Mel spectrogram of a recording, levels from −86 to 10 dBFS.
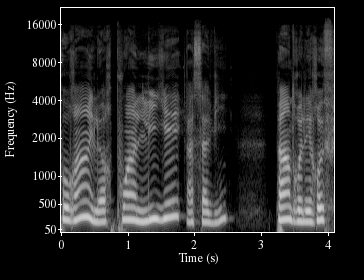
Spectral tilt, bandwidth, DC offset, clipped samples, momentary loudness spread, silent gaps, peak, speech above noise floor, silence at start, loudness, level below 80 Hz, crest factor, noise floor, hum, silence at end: -7 dB/octave; 15.5 kHz; under 0.1%; under 0.1%; 9 LU; none; -2 dBFS; 43 dB; 0 s; -16 LUFS; -46 dBFS; 14 dB; -58 dBFS; none; 0 s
